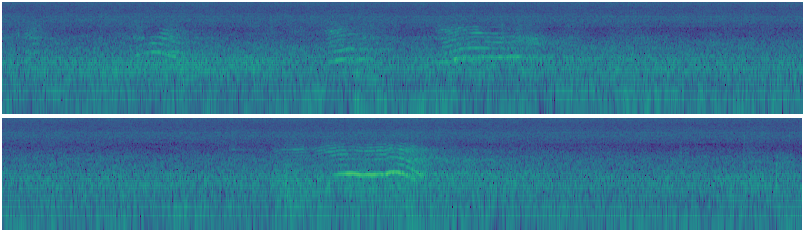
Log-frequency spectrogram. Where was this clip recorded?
in a residential area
